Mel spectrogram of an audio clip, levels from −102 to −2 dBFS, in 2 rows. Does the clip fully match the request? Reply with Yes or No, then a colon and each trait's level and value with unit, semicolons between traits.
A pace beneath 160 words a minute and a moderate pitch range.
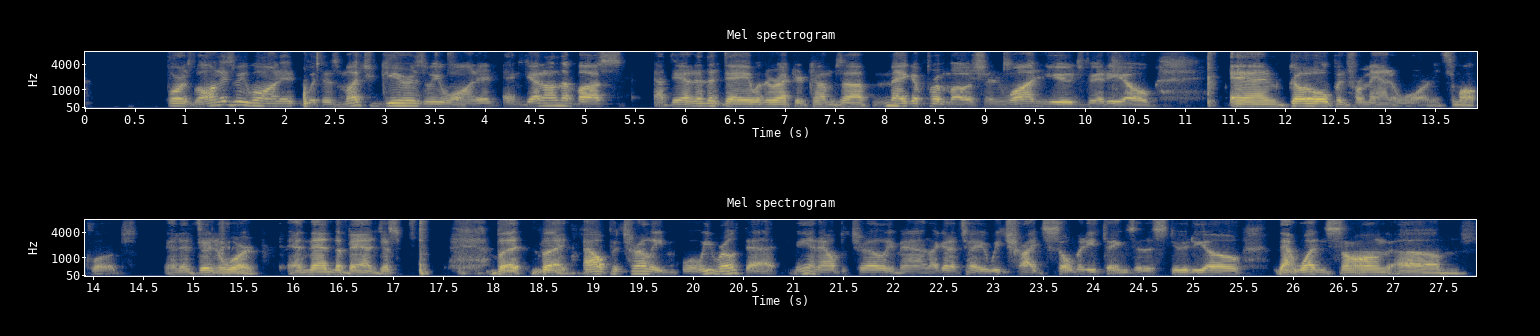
No: average, 175 wpm; average, 4.6 semitones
